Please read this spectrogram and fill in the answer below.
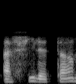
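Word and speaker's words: A Filetta: Ça s'écrit Avileta, mais en Corse, on prononce Avileta. – OK. Le F se prononce V.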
